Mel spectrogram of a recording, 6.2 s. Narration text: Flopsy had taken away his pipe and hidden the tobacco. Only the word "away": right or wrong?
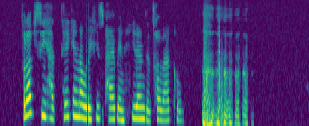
right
